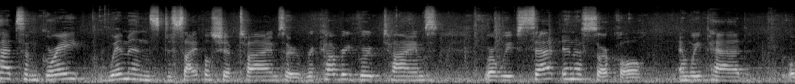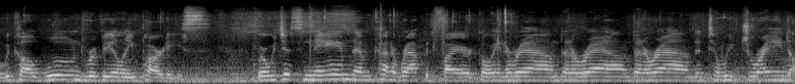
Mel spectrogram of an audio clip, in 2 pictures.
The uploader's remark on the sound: Today’s audio comes from the National Disciple Making Forum by Discipleship.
